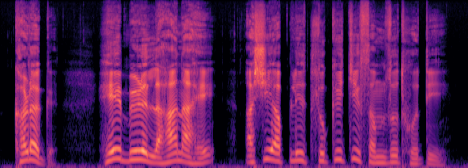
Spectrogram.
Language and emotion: Marathi, neutral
